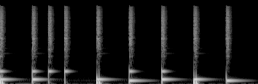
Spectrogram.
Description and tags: Rhumba Drum Loop extracted from the Yamaha PS-20 Keyboard. If I'm not mistaken, all drum loops are analog on this machine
